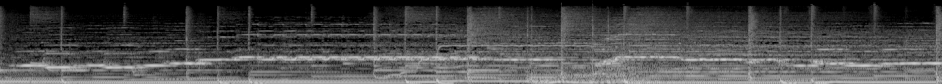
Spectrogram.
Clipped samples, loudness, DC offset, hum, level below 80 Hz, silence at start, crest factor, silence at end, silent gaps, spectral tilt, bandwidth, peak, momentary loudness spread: under 0.1%; -18 LUFS; under 0.1%; none; -28 dBFS; 0 s; 14 dB; 0 s; none; -5 dB/octave; 16.5 kHz; -4 dBFS; 3 LU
